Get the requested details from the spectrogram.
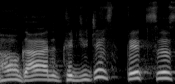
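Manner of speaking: mock-weary, tired and frustrated tone. Describing how they sometimes pray when busy, retelling a tired, frustrated plea. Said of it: "I'm busy and I'm human and I'm tired".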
